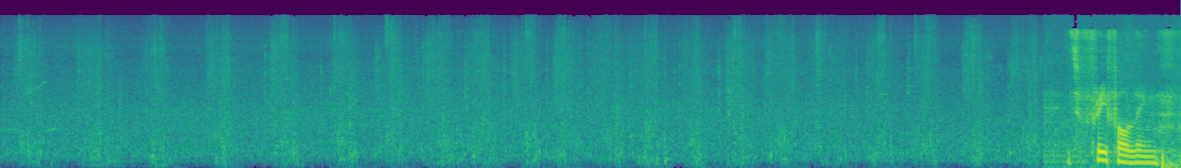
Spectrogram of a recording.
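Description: Footsteps crunch steadily through deep snow.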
